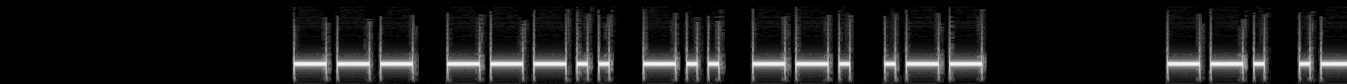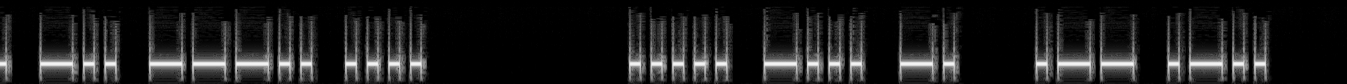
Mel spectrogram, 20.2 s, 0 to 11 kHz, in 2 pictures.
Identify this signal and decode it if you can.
Morse code, heard as a keyed tone, about 15 wpm, 800 Hz. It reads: O8DGW GAD8H 5BNWL
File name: CW / DET / 1 9 1500C S C 14wpm 3245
